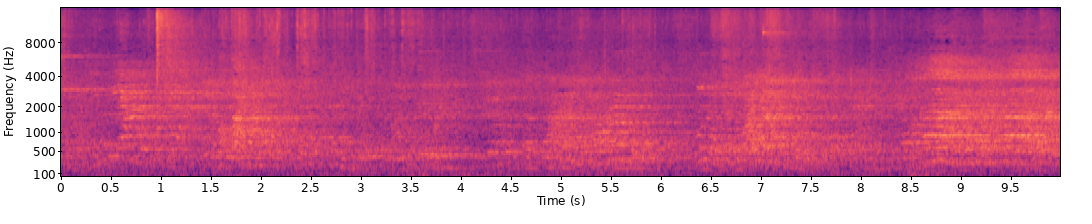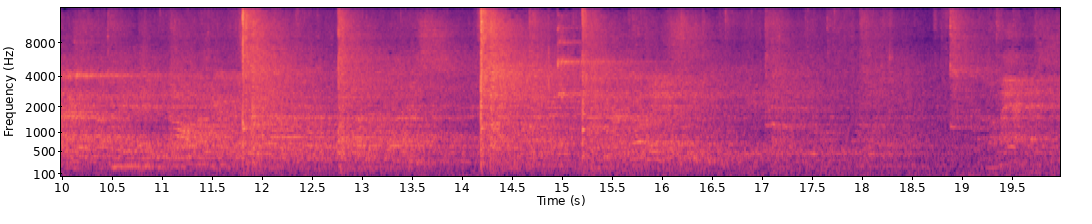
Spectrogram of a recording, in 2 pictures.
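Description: Rackets hit a shuttlecock in sharp smacks in a large echoing hall.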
